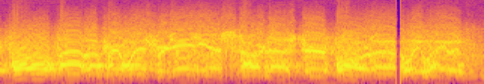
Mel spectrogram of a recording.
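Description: A voice coming in over a CB radio receiver, talking without a break, with a faint low hum underneath.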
